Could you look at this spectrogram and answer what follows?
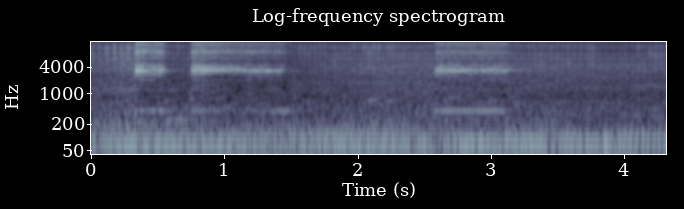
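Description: Vehicle horns honk on a narrow one-lane road near Rishikesh, two or three short bursts rising over steady engine and traffic rumble, close by.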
